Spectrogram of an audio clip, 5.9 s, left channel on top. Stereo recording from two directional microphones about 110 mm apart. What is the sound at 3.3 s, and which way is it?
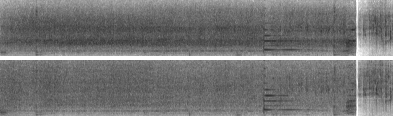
Frying, 5° right (ahead or behind).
